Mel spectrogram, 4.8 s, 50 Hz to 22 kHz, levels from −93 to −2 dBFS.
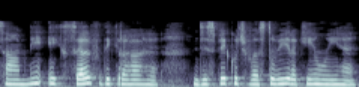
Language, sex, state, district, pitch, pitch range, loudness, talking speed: Hindi, female, Jharkhand, Ranchi, 215 Hz, 200-230 Hz, -17 LUFS, 150 wpm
